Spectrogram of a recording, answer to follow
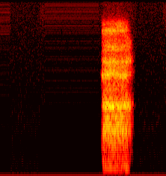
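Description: Silence, then a single short sighed "ah" from the preacher's voice about a second and a half in.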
